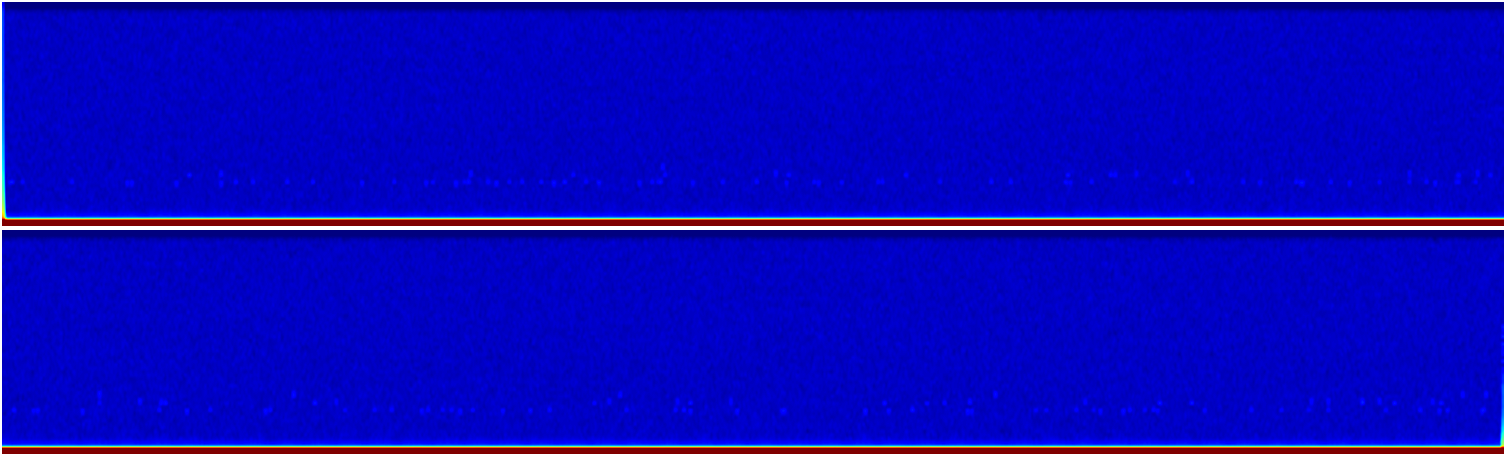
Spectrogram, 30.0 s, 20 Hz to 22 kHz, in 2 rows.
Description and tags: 400hz @ -18 dBFS 30 second
a 400Hz -18dBFS 30 second line up tone line up tone.
UK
